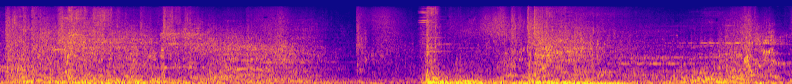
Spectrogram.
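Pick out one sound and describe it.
Fantasy game sound effects of spells and hits ring out.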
